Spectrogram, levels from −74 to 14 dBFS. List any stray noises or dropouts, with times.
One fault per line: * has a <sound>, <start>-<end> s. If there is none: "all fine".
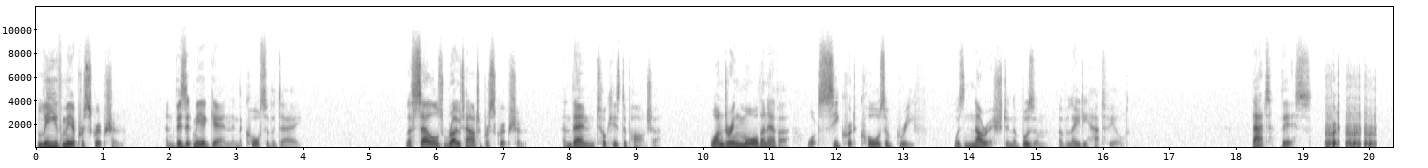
* has a laugh, 19.3-20.1 s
